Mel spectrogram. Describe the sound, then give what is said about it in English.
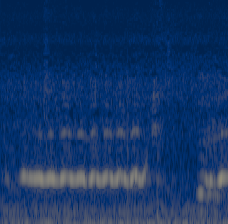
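Someone whistles to demonstrate vibrato, a long, steady note that wavers slightly as it ends, then after a short pause starts a second, lower note, over a low background rumble. “So if I were to go... putting the whistle down.”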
